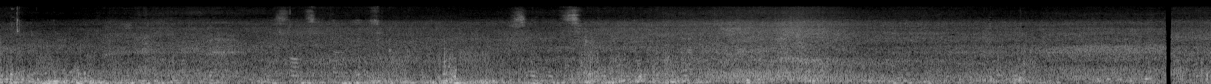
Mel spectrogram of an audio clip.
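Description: Ocean surf breaking and washing up the beach, with wind buffeting the microphone in a steady low rumble.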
